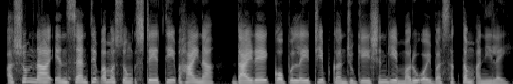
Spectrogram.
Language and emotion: Manipuri, neutral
